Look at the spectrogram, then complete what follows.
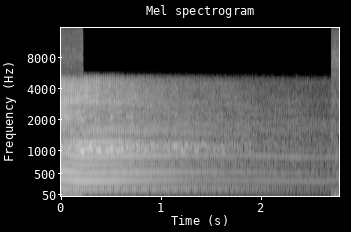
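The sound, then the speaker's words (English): A car engine roars in an illegal street race on public roads, a steady, harmonic drone that slowly fades over about three seconds. “Street racing.”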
